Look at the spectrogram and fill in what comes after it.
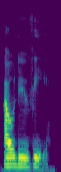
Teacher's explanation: it becomes flap t because it's between vowels and the second vowel is unstressed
